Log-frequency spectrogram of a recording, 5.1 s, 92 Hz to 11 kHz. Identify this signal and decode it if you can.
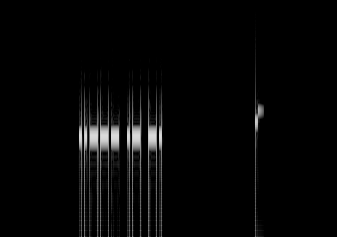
Morse code, heard as a keyed tone, about 30 wpm, 700 Hz. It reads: 2AN
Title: Common Cut Numbers - 3-Digit 30wpm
